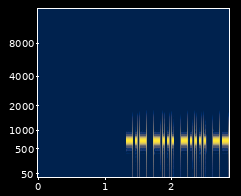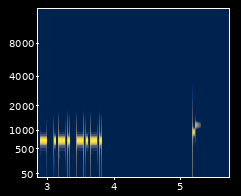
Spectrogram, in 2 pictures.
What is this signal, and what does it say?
Morse code, heard as a keyed tone, about 34 wpm, 700 Hz. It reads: KB6ORC
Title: USA Call Signs Repeated 2x 35wpm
